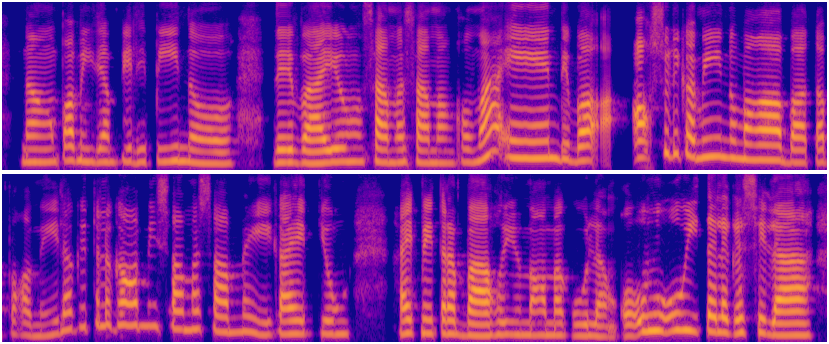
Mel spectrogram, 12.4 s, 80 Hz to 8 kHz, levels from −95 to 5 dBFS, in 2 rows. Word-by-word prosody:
ng 225 0 -2
pamilyang 230 -2 -2
Pilipino 225 -3 -4 0.2
'di 220 0 -1
'ba 205 -1 +5
'yong 230 +2 0
sama-samang 215 -2 0
kumain 290 - +2
'di 280 - -3
'ba. 255 +1 +5 0.2
Actually 370 +6 +1
kami 320 0 +1
nung 295 -2 0
mga 260 -1 +7
bata 220 0 0
pa 220 +1 -11
kami 195 +3 -11
lagi 310 +6 -6
talaga 385 -1 +1
kami 370 -1 -8
sama-sama 290 -5 -2 0.2
kahit 230 +1 0
yung, 225 -1 -6 0.3
kahit 230 0 +1
may 235 - 0
trabaho 210 -4 +4
yung 215 -1 -6
mga 205 0 -2
magulang 195 -2 -5
ko 195 0 -3
uuwi 285 0 +1
talaga 255 -3 +2
sila 205 -5 +4
230 Hz, 160 wpm, -21 LUFS, 215-280 Hz, 0.3 s, mga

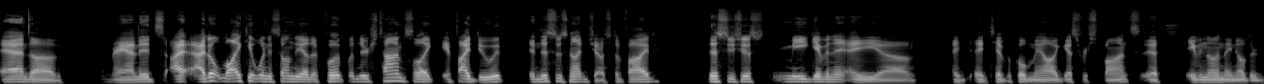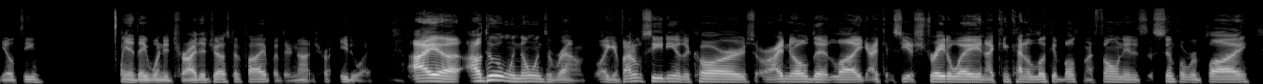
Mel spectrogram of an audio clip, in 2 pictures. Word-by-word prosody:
and, 120 0 +2
uh, 105 -3 -1 0.5
man, 110 +1 0
it's 115 -2 -2
I - - +5
I 135 - +7
don't 170 - +1
like 145 +4 +1
it 145 - 0
when 140 -2 -2
it's 115 - -9
on 135 -1 -4
the 125 - 0
other 110 -2 -2
foot. 140 +4 -1
But 135 - -9
there's 135 0 -4
times 155 -3 -2
like 115 -4 -1
if 120 0 -7
I 135 -2 +5
do 110 +1 -2
it 130 - 0 0.3
and 125 0 -5
this 140 +1 -2
is 135 -4 -6
not 125 -1 -1
justified, 115 +5 -4 0.5
this 130 -1 +1
is 125 - -4
just 125 -3 -2
me 130 0 -2
giving 120 -1 -1
it 115 -2 -3
a 105 -1 -2
uh, 100 -1 -7 0.4
a 105 - -7
a - - -3
typical 110 +2 -6
male, 105 0 -4
I 105 -1 -3
guess, 105 +1 -8
response, 105 +2 -8
uh, 105 - -2 0.3
even 115 0 -3
though 110 0 -2
they 105 -1 -4
know 105 0 -4
they're 100 - -8
guilty. 115 +4 -5 0.8
And 110 -2 -1
they 105 - +3
wanna 105 -1 -1
try 100 +2 +1
to 115 +1 -2
justify 120 +1 -1
it, - - -5
but 90 - -12
they're - - -13
not - - -9
tr - - -15
either - - -5
way, - - -14 0.4
I 150 +1 +11
uh, 130 -4 +8
I'll 155 +2 +7
do 205 +3 +7
it 190 - +4
when 140 -2 0
no 135 - 0
one's 135 -4 -1
around, 110 -2 -5
like, 115 - -4
if 110 - -6
I 140 - +3
don't 155 -1 -2
see 150 - 0
any 140 -1 -1
other 120 -2 -3
cars, 125 -3 +2
or 115 0 -4
I 125 - +6
know 125 -1 +2
that 120 -1 0
like, 115 -1 +2
I 110 +1 -1
can - - -21
see 135 - -2
it - - -7
straight 130 -1 +4
away 125 -1 +5
and 120 - 0
I 110 - +1
can 120 +3 -10
kind 120 +2 -1
of 115 - -3
look 125 +1 -2
at - - -4
both 120 -1 -5
my 100 - -12
phone 120 +1 -4
and 115 -1 -3
it's 100 - -13
a - - -19
simple 125 -2 -4
reply, 120 +2 +2
120 Hz, 250 wpm, -24 LUFS, 110-130 Hz, 0.8 s, I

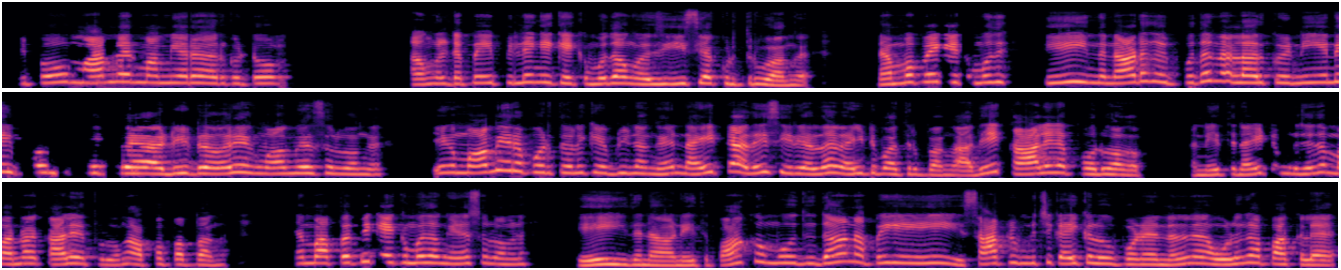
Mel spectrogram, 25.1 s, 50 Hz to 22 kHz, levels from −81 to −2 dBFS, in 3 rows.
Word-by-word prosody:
இப்போ 300 +5 -3 0.2
மாமனார், 330 +3 +2
மாமியாரா 310 0 +1
இருக்கட்டும், 280 +1 -2 0.8
அவங்க 245 +3 -1
கிட்ட 265 0 -1
போய் 300 0 0
பிள்ளைங்க 325 +2 0
கேக்கும்போது 265 +1 +2
அவங்க 265 -3 +1 0.2
ஈஸியா 285 +1 +2
குடுத்துருவாங்க. 230 -5 -1 0.5
நம்ம 280 +7 +2
போய் 355 0 +3
கேக்கும்போது, 320 +1 -1 0.4
ஏய் 360 +1 +3
இந்த 300 - -2
நாடகம் 335 +1 +4
இப்போ 315 +5 -7
தான் 385 0 +1
நல்லா 320 -3 +4
இருக்கு. 310 0 -2
நீ 315 - -2
என்ன 355 +1 +1
இப்ப 280 +4 -25
வந்து 315 +1 -7
கேக்குற. 295 -1 +2 0.2
அப்படின்ற 275 +1 +3
மாதிரி 305 +5 +4
எங்க 285 -2 -4
மாமியார் 285 +1 +1
சொல்லுவாங்க. 250 -3 -2 0.4
எங்க 315 0 -2
மாமியாரை 380 +4 +4
பொறுத்தவரைக்கும் 305 -1 -2
எப்படி 290 +2 -4
நாங்க 255 -1 -2
நைட் 330 +8 +1
அதே 290 +3 +1
சீரியல் 270 -3 +2
தான் 305 -3 +3
நைட் 280 +4 -1
பாத்துருப்பாங்க. 220 -4 -4
அதே 295 - +1
காலையில 295 +5 +5
போடுவாங்க. 240 -4 0 0.4
நேத்து 230 +1 -4
நைட் 265 +4 -4
முடிஞ்சது 265 +5 -2
மறுநாள் 270 +1 -1
காலையில 270 +2 +2
போடுவாங்க. 225 +3 -4
அப்பப் 240 0 -9
பாப்பாங்க. 220 -2 -4 0.5
நம்ம 295 +1 -1
அப்பப்போ 305 +5 +1
கேக்கும்போது 310 -1 +2
அவங்க 275 0 -3
சொல்லுவாங்கன்னா. 250 -2 -6 0.4
ஏய் 235 +3 +4
இத 220 0 -3
நான் 195 -1 -1
நேத்து 200 +2 -5
பாக்கும்போது 300 0 -2
தான் 360 +4 +3
நான் 325 - -1
போய்ச் 305 +2 -1 0.5
சாப்பிட்டு 280 +4 +1
முடிச்சு 285 +3 -6
கை 265 - +4
கழுவ 280 -3 +1
போனதுல 240 +3 0
ஒழுங்கா 275 +6 +2
பாக்கல. 235 -3 0
280 Hz, 175 wpm, -23 LUFS, 250-310 Hz, 0.8 s, காலையில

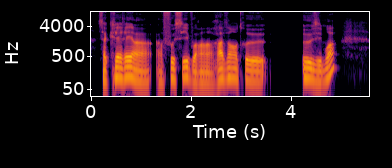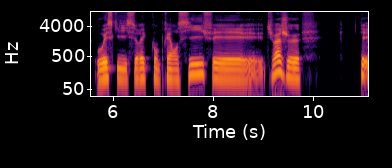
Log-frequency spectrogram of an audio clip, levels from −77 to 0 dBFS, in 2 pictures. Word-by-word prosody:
ça - - -1
créerait 120 0 +3
un 90 -4 +2
un 85 -2 -7
fossé, 110 +6 0
voire 85 -6 -1
un 80 -2 0
ravin 105 +7 +2
entre, 105 -2 -1
heu, 90 -2 0 0.7
eux 105 -5 +2
et 90 - +1
moi? 110 +4 +1 0.7
Ou 100 +3 +1
est-ce 115 0 +3
qu'ils 105 -2 -3
seraient 105 +1 0
compréhensifs? 110 +8 -2
Et 100 -2 -1
tu 130 - -4
vois? 170 +3 +6
Je 110 -6 +1 1.2
j'ai - - +1
105 Hz, 125 wpm, -22 LUFS, 95-110 Hz, 1.2 s, vois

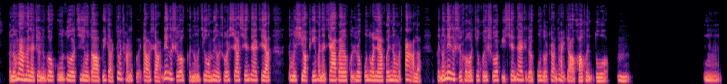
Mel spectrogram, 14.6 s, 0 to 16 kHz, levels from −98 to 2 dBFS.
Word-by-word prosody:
可 180 - -4
能 180 - +4
慢 220 -2 +5
慢 195 -2 +3
地 170 - +2
就 185 0 -2
能 - - +1
够 185 -2 +2
工 105 -11 -2
作 180 -2 +2
进 205 +3 -3
入 185 - +2
到 170 -2 +4
比 180 +2 -3
较 175 -3 -1
正 240 -3 -2
常 225 - -4
的 - - -1
轨 - - -9
道 170 -1 0
上， 160 -4 -2
那 265 - +3
个 235 -3 +1
时 180 -5 -3
候 185 - +2
可 - - -10
能 - - 0
就 190 -2 -1
没 195 - +1
有 175 - +1
说 175 0 -2
像 185 -2 -1
现 195 +1 -2
在 190 -2 +1
这 190 0 -4
样 170 +1 +4 0.3
那 185 - -4
么 180 - +3
需 185 - -4
要 180 - +6
频 180 +1 -1
繁 195 - 0
地 - - +2
加 185 -1 +4
班， 180 -1 +2
或 175 - -5
者 - - -5
说 175 -1 +1
工 185 +1 -2
作 180 -1 +2
量 175 -1 +3
会 180 +1 -1
那 190 -1 +2
么 175 - -2
大 210 -2 +1
了， 140 -3 -2 0.3
可 - - -3
能 - - +2
那 265 -1 +5
个 225 - +3
时 220 - -3
候 - - 0
就 185 - -4
会 180 -1 -1
说 185 0 -1
比 - - -4
现 190 - -2
在 195 -2 +1
这 - - -8
个 - - -1
工 185 0 -3
作 - - -1
状 180 -3 -3
态 195 -6 -1
要 - - +2
好 155 - +2
很 175 +1 -1
多， 155 0 -1
嗯。 165 -2 -1 1.5
嗯。 90 -2 -2
185 Hz, 330 characters per minute, -24 LUFS, 175-195 Hz, 1.5 s, 要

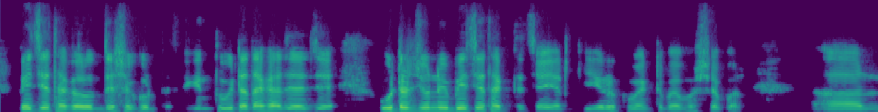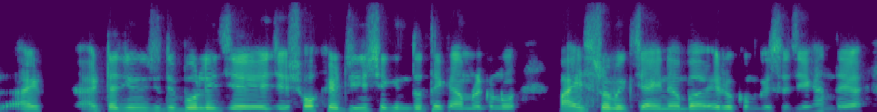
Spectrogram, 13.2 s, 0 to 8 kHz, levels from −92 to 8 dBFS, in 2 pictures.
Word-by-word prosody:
বেঁচে 165 +2 +4
থাকার 160 -4 +4
উদ্দেশ্যে 145 +2 0
করতেছি। 135 +11 -8
কিন্তু 150 0 -6
ঐটা 165 - +5
দেখা 170 0 +5
যায় 155 0 +3
যে 150 - 0 0.5
ঐটার 180 +1 +6
জন্যই 180 0 +3
বেঁচে 165 +1 +4
থাকতে 165 - 0
চাই 135 - +2
আরকি 125 - -15
এরকম 145 0 -4
একটা 135 - -12
ব্যাপার 125 +3 -5
স্যাপার। - - -6 0.8
আর 130 0 -1 0.3
আরেক 155 0 +2 0.3
আরেকটা 180 - +1
জিনিস 180 0 -2
যদি 190 -1 -4
বলি 175 -1 +4
যে 155 - +5 0.2
এইযে 140 0 +1
শখের 170 +3 +4
জিনিসটা 175 +1 +1
কিন্তু 160 -1 -4
থেকে 155 -1 -1
আমরা 145 +1 -1
কোনো 150 -1 -4 0.4
পারিশ্রমিক 180 -6 +3
চাই 130 -2 +4
না - - +1
বা 125 - +3
এরকম 145 +1 -2
কিছু 135 - -3
যেখান 145 +2 -3
থেকে 140 -1 +2
155 Hz, 185 wpm, -25 LUFS, 145-175 Hz, 0.8 s, ঐটার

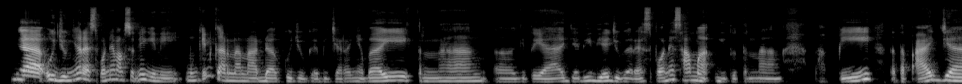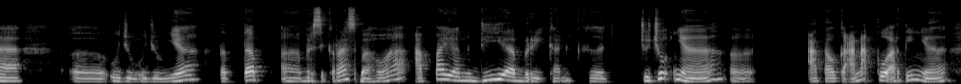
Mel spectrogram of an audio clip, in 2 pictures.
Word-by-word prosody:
Nggak, 205 -5 +9
ujungnya 190 +1 +2
responnya 200 +6 -1
maksudnya 200 +3 -1
gini, 155 - -5
mungkin 185 -4 -6
karena 175 -3 0
nadaku 145 -1 -3
juga 130 -2 -9
bicaranya 135 +1 -9
baik, 180 +5 +1
tenang, 155 0 -5
eee, 135 -1 -8
gitu 140 - -13
ya, 135 +1 -3
jadi 145 +1 -8
dia 165 -1 +1
juga 145 -4 -2
responnya 150 +10 -3
sama 185 -5 0
gitu, 135 -2 -9
tenang. 135 -1 -8 0.3
Tapi 170 - 0 0.2
tetap 135 -1 -9
aja, 165 -1 +3 0.5
eee, 275 -2 -2
ujung-ujungnya, 145 - 0 0.2
tetap, 200 +9 +2
eee, 145 -1 -4
bersikeras 175 - 0
bahwa, 150 - -1
apa 150 +10 0
yang 190 -6 +3
dia 195 +2 +6
berikan 150 -2 -3
ke 140 -3 -7 0.2
cucunya, 180 - +2
eee, 140 0 -5 0.5
atau 145 0 0
ke - - -3
anakku 190 - +2
artinya, 175 -6 +2
155 Hz, 130 wpm, -25 LUFS, 140-185 Hz, 0.5 s, Nggak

